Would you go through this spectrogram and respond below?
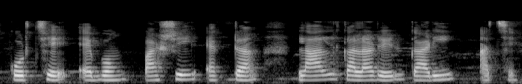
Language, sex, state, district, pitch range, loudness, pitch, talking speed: Bengali, female, Tripura, West Tripura, 200-220 Hz, -16 LUFS, 205 Hz, 90 wpm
